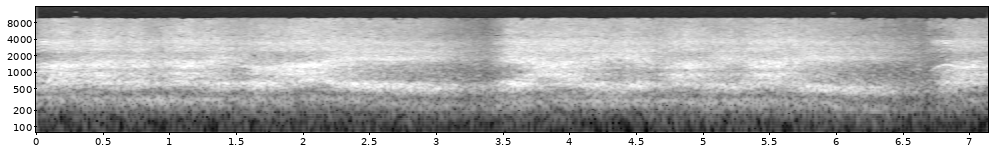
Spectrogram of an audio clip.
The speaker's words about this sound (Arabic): الناشطون على تويتر تناقلوا أناشيد عن السيد الخامنئي فضلاً عن مقاطع فيديو خلال لقائه بجمع من الشباب العربي وأخرى تتضمن هتافات مؤيدة لمواقفه.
